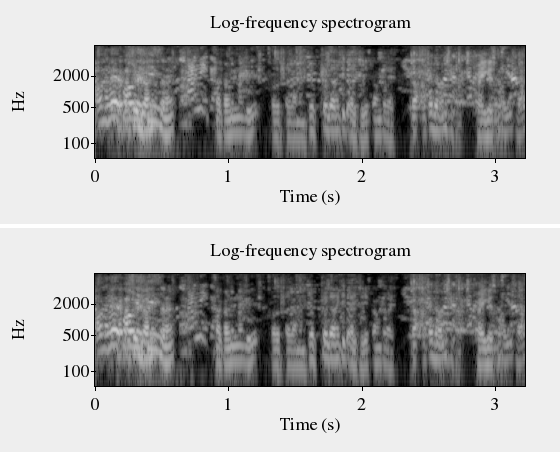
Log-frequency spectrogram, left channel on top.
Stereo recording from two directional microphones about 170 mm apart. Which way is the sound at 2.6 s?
50° right (ahead or behind).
